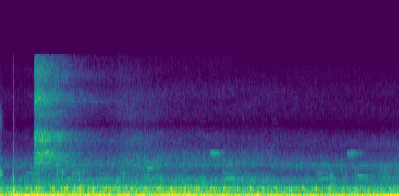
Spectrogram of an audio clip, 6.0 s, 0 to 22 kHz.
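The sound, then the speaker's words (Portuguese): A large bus engine rumbles steadily, with a short hiss of air brakes at the very start, then a continuous low idling drone, as the bus stops at a rest stop midway between Rio de Janeiro and São Paulo at 2:36. No one speaks. “Agora são 2h36, a gente está aqui no meio do caminho entre Rio e São Paulo, o ônibus fez aquela parada, né?”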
